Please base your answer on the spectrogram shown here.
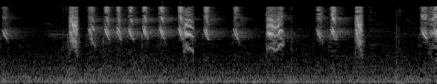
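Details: Female double-collared seedeater calling to excite a male into singing: a fast, uneven run of bright, very high, short chips, roughly one every quarter second, some doubled, over steady faint hiss.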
